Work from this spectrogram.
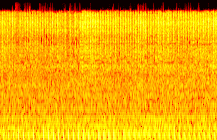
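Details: Kohler mower engine after carburetor choke adjustment fixed hard starting and narrow throttle range; quick even firing beat held steady without stumbling or surging, runs cleanly.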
